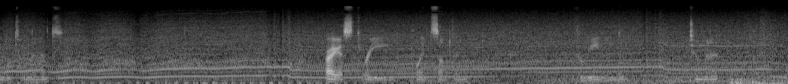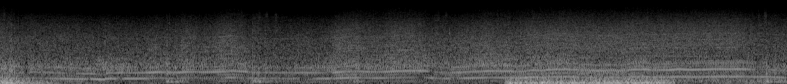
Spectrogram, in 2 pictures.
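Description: A racing car engine drones steadily, rising and falling in pitch as the gears change.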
